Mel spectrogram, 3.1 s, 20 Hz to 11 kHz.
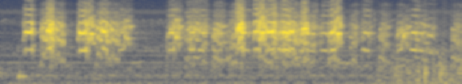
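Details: Southern red-billed hornbill at Gowrie dam waterhole on Djuma Game Reserve, Sabi Sand Wildtuin, South Africa, filmed by a live waterhole camera at 06:08 on 20 March 2022. Harsh, squawking bursts come in quick clustered series with brief pauses.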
